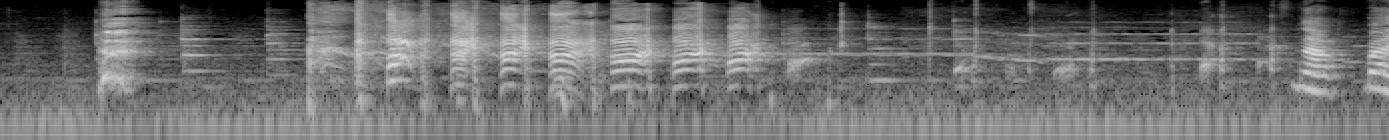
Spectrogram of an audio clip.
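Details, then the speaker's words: Mother's hiccups, heard as short sharp catches, with a baby's bursts of laughter between them and faint background sound; hiccups. "stop making fun of my hiccups man oh do you want some of this"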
